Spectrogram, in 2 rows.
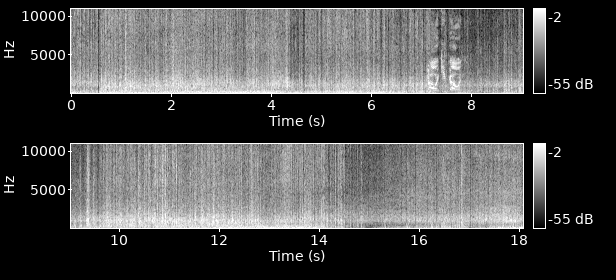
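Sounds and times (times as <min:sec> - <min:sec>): vehicle driving fast: 0:00.0 - 0:18.0
wind buffeting microphone: 0:00.0 - 0:18.0.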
